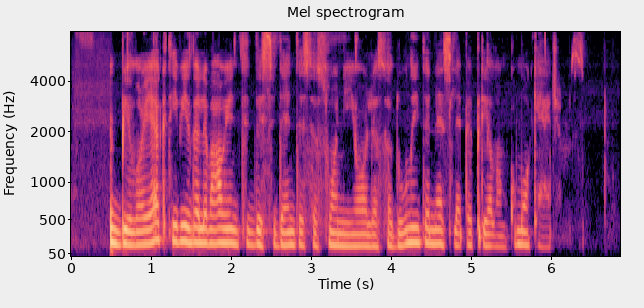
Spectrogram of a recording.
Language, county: Lithuanian, Vilnius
